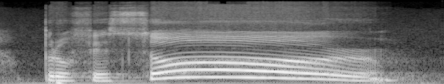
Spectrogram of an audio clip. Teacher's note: oxítona é uma palavra que tenha última sílaba como sílaba tônica Ou seja a sua última sílaba é aquela que é pronunciada com mais força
